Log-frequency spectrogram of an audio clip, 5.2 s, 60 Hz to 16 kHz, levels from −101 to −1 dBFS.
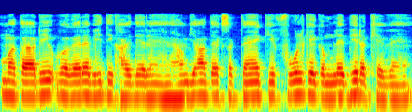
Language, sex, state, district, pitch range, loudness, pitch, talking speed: Hindi, male, Uttar Pradesh, Lucknow, 130-135 Hz, -17 LUFS, 135 Hz, 230 wpm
